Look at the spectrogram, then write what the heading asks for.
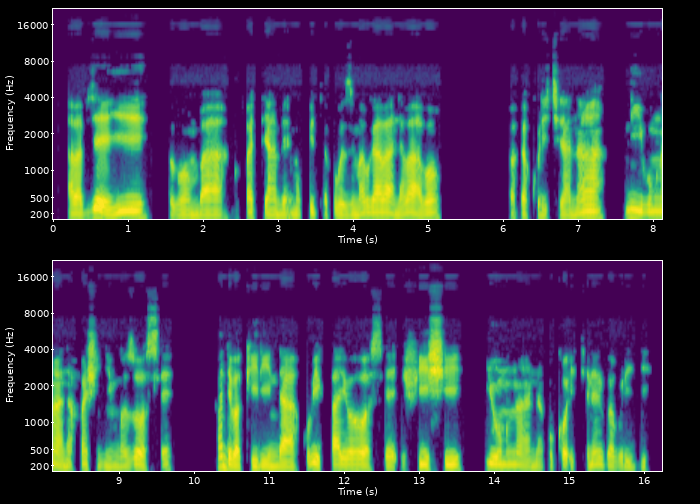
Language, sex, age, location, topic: Kinyarwanda, female, 18-24, Nyagatare, health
